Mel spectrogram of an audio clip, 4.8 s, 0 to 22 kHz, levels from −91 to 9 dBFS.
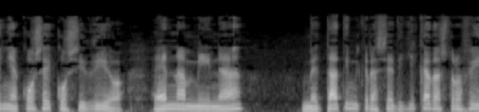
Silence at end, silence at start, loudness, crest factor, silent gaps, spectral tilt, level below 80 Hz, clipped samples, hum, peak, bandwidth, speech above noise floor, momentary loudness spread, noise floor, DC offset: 0 s; 0 s; -23 LUFS; 18 dB; none; -7 dB/octave; -46 dBFS; under 0.1%; none; -4 dBFS; 12.5 kHz; 36 dB; 7 LU; -58 dBFS; under 0.1%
